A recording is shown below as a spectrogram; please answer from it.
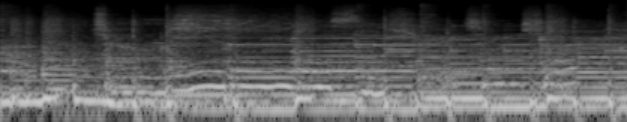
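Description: Live alternative rock band playing an instrumental passage on electric guitars, bass guitar and drum kit. Sustained guitar notes ring over steady drum and cymbal hits.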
